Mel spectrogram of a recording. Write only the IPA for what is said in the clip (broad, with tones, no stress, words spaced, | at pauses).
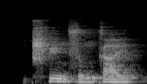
t͡ɕʰy˥˨nsʊ˨˦ŋka˧ɪ̯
